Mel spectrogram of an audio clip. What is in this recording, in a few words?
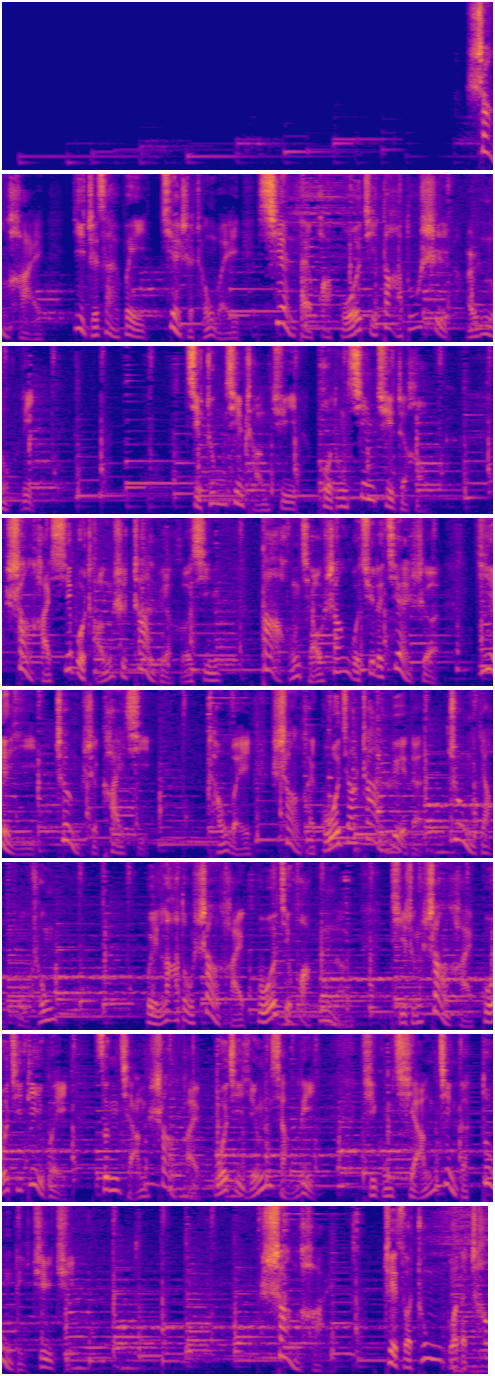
boy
